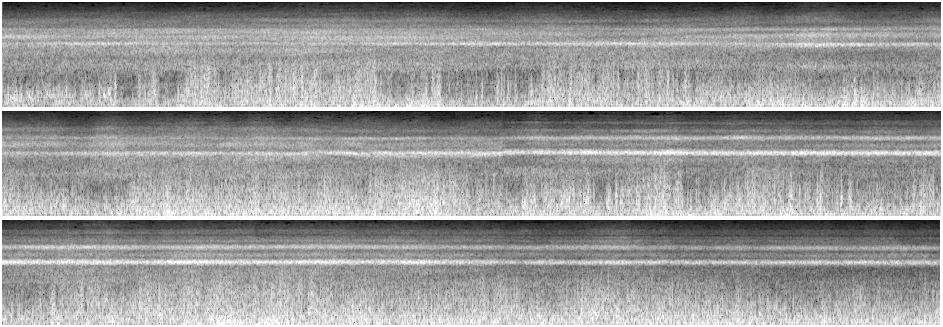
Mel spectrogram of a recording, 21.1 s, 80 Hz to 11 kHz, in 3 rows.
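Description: F-15 Eagle's twin turbofan jet engines running at low power while the fighter taxis, a steady rush of jet noise with a high, constant whine.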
